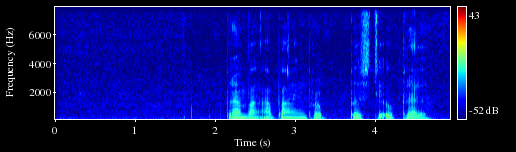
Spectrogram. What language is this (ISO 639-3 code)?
jav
